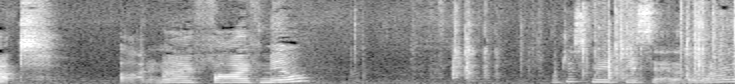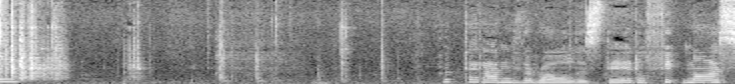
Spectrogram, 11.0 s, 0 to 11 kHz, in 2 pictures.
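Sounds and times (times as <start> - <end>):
faint clicks and taps: 2.6 - 5.8, 6.4 - 10.2.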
